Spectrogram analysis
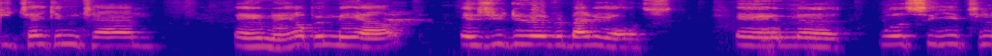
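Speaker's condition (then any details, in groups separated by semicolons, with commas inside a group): Cerebral palsy; uses wheelchair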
